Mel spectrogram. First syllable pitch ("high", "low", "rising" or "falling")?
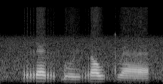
high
